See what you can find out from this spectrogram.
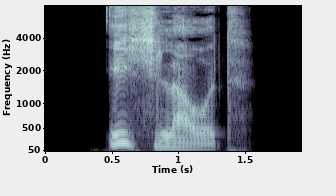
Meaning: alternative spelling of Ich-Laut
- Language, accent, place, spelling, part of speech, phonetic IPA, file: German, Germany, Berlin, Ichlaut, noun, [ˈɪçˌlaʊ̯t], De-Ichlaut.ogg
